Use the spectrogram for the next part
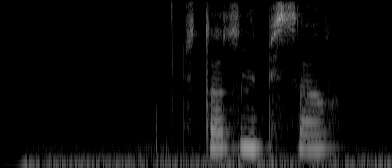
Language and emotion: Russian, neutral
